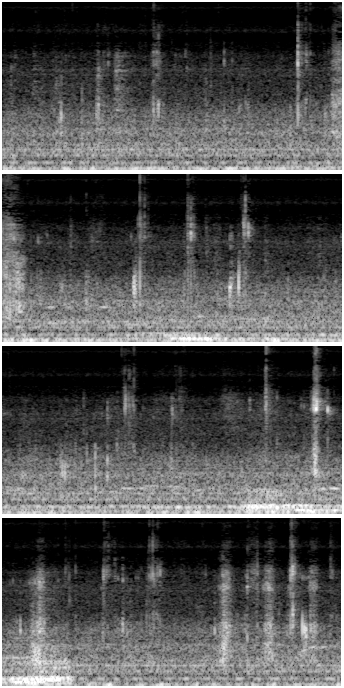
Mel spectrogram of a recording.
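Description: Close-miked chewing and wet mouth sounds of someone eating rice and curry by hand, with many sharp little smacks and clicks scattered throughout and two louder stretches of low, heavy chewing about six and twelve seconds in.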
